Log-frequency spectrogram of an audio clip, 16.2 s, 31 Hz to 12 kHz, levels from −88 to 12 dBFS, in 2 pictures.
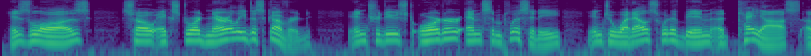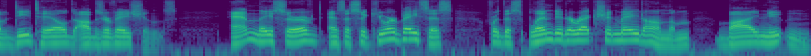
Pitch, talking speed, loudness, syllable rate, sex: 140 Hz, 135 wpm, -19 LUFS, 4.7 syllables/s, male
